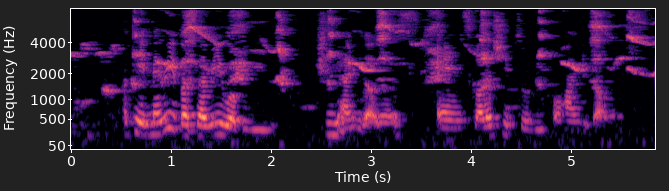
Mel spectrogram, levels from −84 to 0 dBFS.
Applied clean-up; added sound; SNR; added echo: classical method Wiener filter.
